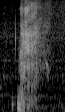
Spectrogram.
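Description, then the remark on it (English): A single short, sharp bark from a stray dog, rising quickly and trailing off within about half a second, with quiet background otherwise. “Oh, it was just a dog barking, it turns out.”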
